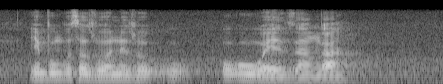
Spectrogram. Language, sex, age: Venda, male, 24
